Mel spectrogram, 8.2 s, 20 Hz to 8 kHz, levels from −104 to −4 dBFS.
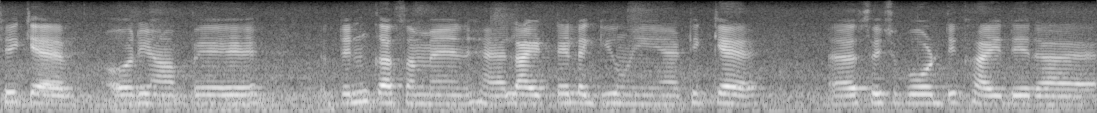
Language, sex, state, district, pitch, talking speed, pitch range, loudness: Hindi, female, Haryana, Rohtak, 190 Hz, 160 wpm, 185-200 Hz, -19 LUFS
